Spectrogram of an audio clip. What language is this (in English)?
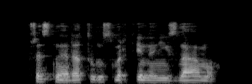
Czech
